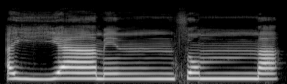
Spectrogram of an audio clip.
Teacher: کلمت ایامن کے آخری میں میم کے نیچے تنوین زیر ہے، پھر حرف الثاء آتا ہے کلمت ثم۔ ثاء حروف الاخفاء میں سے ہے تو ہم یہ حکم کو غنہ کے ساتھ ادا کریں گے۔ ایام ثم۔ کلمت ثم میں ثاء کی ادائیگی زبان کے سر اور اوپر کے دانتوں کے اندرونی کناروں سے ہے۔ · کلمت ثم میں ثاء کی ادائیگی زبان کے سر اور اوپر کے دانتوں کے اندرونی کناروں سے ہے۔ میم پہ تشدید ہے تو ہم 2 حرف کے برابر میم کو پڑھیں گے۔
